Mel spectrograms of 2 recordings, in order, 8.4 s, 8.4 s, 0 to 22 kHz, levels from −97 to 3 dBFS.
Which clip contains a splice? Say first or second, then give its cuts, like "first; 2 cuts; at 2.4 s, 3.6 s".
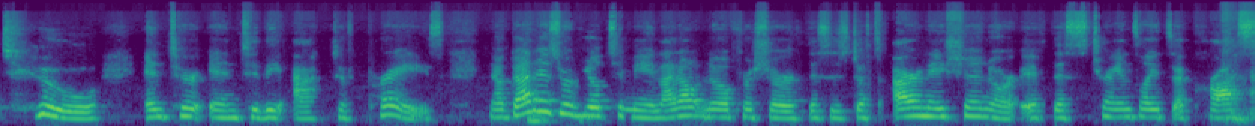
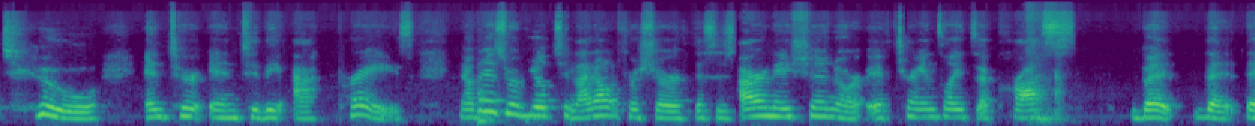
second; 7 cuts; at 2.2 s, 3.2 s, 3.8 s, 4.1 s, 4.9 s, 6.0 s, 7.4 s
